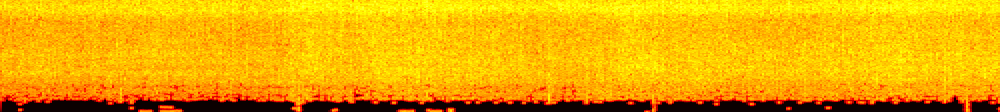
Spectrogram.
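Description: Snow peas and straw mushrooms sizzling in hot oil in a frying pan: a steady high hiss that grows a little louder about three seconds in.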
